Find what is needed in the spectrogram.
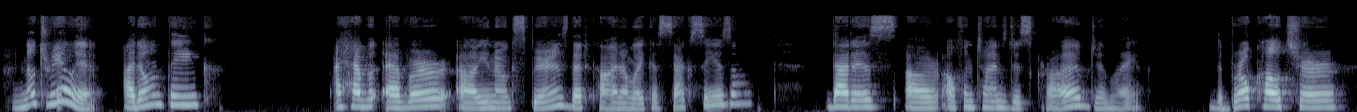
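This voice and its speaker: A woman with a non-native accent speaks very slowly at a fairly high pitch, with lively intonation and long, frequent pauses. The background is quiet. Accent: foreign. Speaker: health startup co-founder. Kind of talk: podcast interview.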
